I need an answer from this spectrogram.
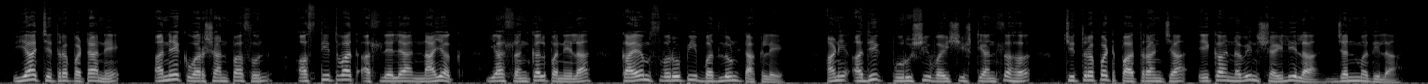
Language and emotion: Marathi, neutral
